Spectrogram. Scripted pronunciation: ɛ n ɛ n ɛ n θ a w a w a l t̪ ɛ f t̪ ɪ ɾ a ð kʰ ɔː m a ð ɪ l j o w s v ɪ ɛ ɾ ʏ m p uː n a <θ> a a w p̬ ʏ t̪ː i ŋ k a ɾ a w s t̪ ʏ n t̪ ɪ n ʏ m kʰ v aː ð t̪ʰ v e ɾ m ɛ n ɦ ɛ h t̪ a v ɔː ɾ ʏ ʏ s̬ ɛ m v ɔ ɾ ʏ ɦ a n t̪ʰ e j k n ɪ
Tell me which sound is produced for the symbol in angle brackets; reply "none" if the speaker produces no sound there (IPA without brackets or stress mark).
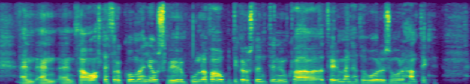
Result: f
